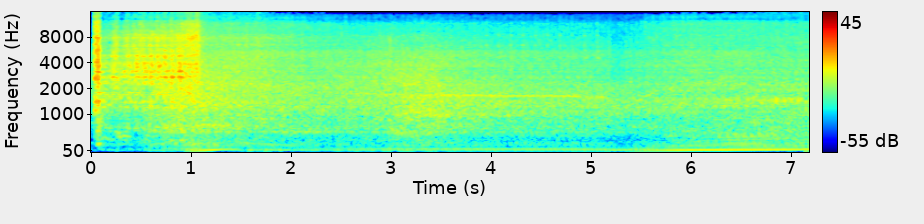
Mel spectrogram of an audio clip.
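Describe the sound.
A car engine starts with a sharp burst, settles into a steady low rumble, then swells into louder revving near the end as the car drives off.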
